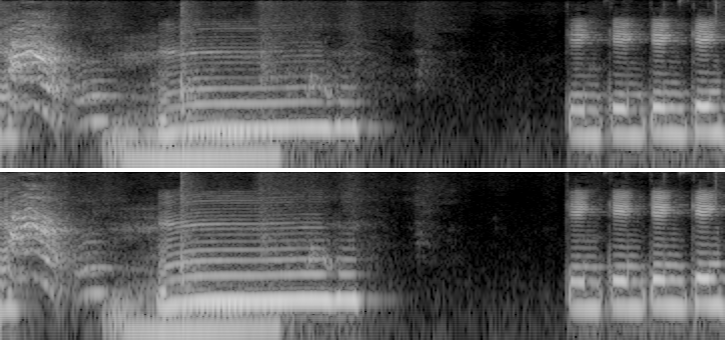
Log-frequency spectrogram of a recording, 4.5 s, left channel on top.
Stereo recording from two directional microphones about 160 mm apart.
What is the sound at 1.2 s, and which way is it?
Humming, 35° right (ahead or behind).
